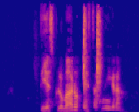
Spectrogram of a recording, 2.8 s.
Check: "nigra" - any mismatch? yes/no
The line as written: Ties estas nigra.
no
